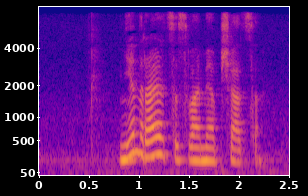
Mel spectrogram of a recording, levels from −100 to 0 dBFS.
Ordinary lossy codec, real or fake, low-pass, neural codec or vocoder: MP3, 64 kbps; real; 7.2 kHz; none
